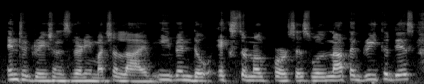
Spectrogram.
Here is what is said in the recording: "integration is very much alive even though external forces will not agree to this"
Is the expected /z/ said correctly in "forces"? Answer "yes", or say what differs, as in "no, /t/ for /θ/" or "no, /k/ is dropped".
no, /s/ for /z/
